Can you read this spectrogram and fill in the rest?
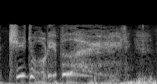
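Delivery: high, drawn-out breathy technique cry; rasped anime battle cry; attack call. Acted. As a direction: stretch the move name out high. Calls out an attack move.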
